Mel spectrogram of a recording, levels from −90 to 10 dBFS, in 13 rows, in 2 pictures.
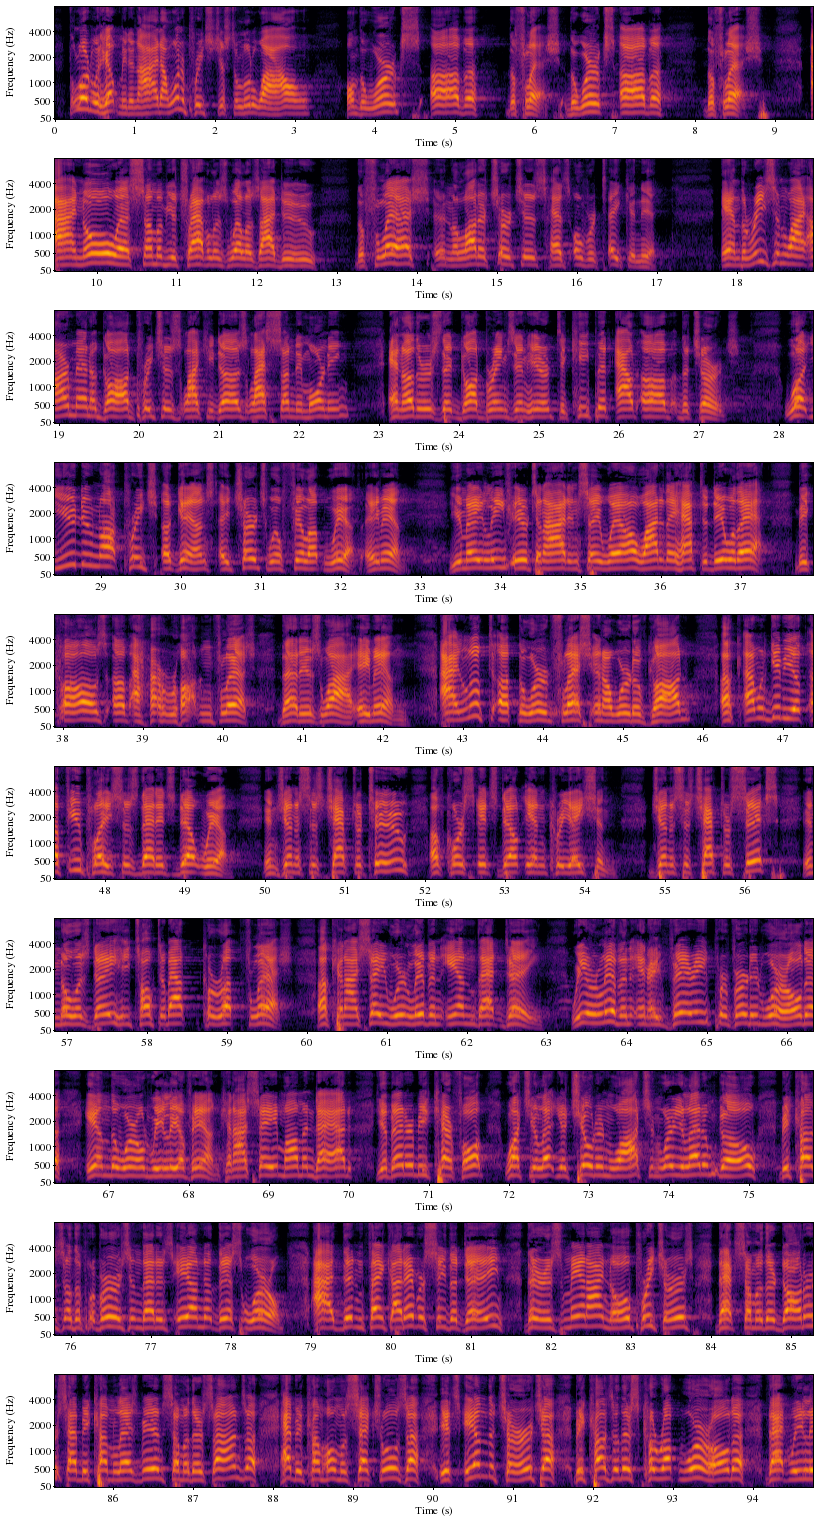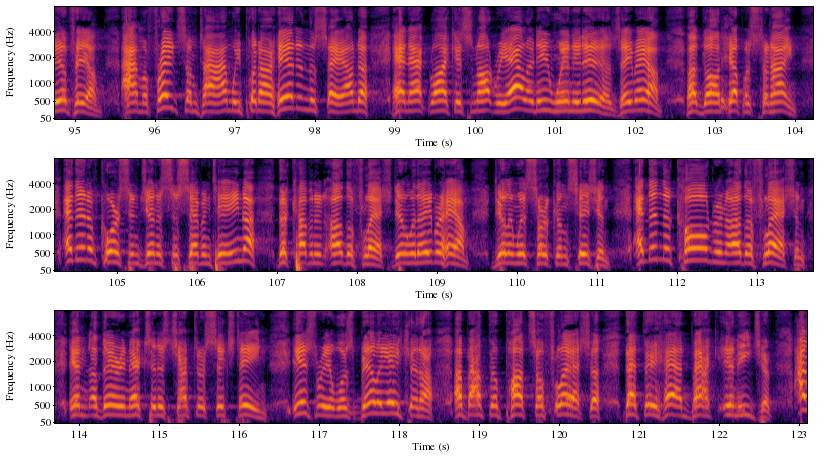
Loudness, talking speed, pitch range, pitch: -19 LUFS, 165 wpm, 205-250 Hz, 225 Hz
